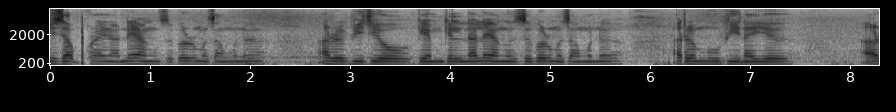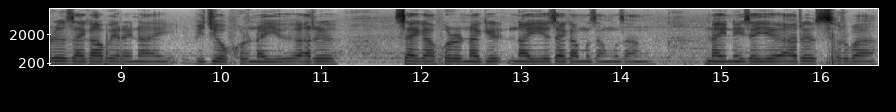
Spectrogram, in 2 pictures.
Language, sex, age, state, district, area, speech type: Bodo, male, 18-30, Assam, Chirang, urban, spontaneous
